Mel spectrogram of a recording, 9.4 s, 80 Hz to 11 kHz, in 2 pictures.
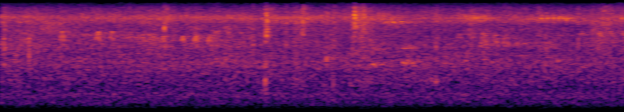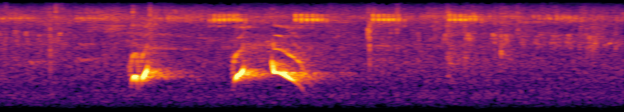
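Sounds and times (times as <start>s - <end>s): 
Hooded berryeater Carpornis cucullata call: 5.6s - 7.2s.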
